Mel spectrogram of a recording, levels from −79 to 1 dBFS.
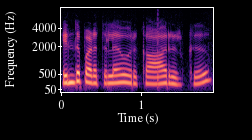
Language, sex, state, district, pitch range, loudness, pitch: Tamil, female, Tamil Nadu, Nilgiris, 200-230 Hz, -17 LUFS, 215 Hz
